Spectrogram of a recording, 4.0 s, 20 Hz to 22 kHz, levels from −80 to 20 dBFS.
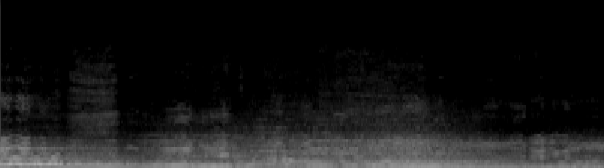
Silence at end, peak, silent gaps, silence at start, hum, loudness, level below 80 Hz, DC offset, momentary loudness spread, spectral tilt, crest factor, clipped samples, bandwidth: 0 s; -10 dBFS; none; 0 s; none; -27 LUFS; -46 dBFS; under 0.1%; 12 LU; -6 dB/octave; 16 dB; under 0.1%; 12.5 kHz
